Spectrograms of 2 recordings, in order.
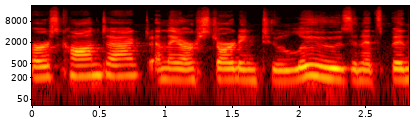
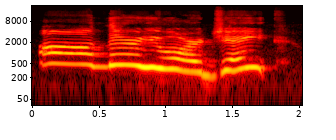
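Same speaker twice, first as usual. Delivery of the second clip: much higher and louder, a delighted hello; cheery greeting; 13 semitones higher, 7 dB louder, slower than usual. Acted. God greeting Jake on Zoom, high and delighted. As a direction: greet him like an overjoyed host. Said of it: "decidedly less booming now".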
